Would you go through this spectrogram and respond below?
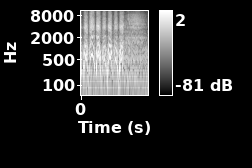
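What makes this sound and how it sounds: A ridged, striated plastic protective phone case, included in the box with a POCO F2 Pro smartphone, is scratched across its back plate. Six quick rasping strokes with bright, swooping tones are heard, then a faint fading hiss.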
